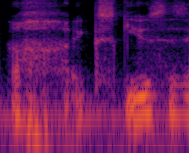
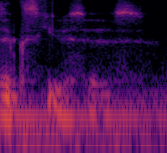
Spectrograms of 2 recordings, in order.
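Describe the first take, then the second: First: Dismissive scoff. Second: Fading scoff. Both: Retold or imitated. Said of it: "just thinking".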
